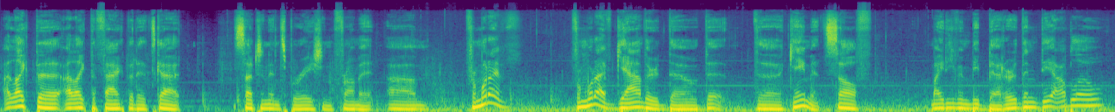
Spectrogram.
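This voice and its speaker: A man's voice: medium pitch, animated, moderate pace, dark tone, slight background noise. A middle-aged man livestreaming a game, chatting casually in a friendly, musing, polite way. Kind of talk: casual chat while gaming.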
